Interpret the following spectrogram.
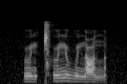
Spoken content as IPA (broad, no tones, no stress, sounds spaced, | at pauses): ɵ n ǀʰ ɵ n ɵ β ɵ n ɑ n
